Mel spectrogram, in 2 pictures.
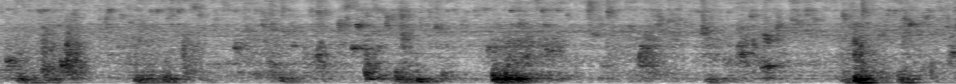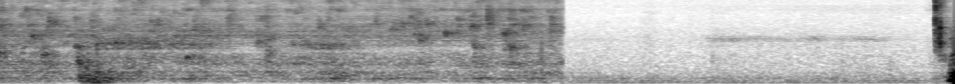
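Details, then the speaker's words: Toilet tank refill after the fill valve's muffler failed: rushing, hissing water with gurgling pulses, louder than normal. "last night at four in the morning or um muffler on our toilet quit working so i'm gonna have to that'll be today's project to fix that um so here's what it sounds like without the muffler"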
